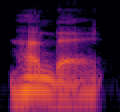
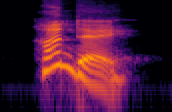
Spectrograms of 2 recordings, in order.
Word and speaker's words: Hyundai: Hyundai. I couldn't even say it right at first either. And they were like, think Sunday fun day. I was like, oh, cool. – Hyundai fun day. Hyundai.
